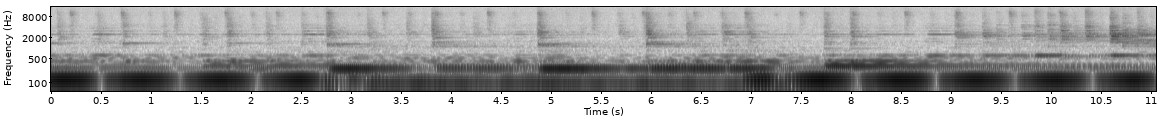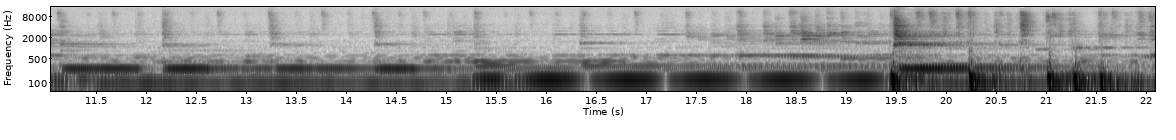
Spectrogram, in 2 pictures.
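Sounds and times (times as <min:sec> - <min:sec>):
light ticking beat: 0:00.0 - 0:22.0
pulsing synthesizer bass line: 0:00.0 - 0:22.0
tank drum ringing notes: 0:17.4 - 0:22.0.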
